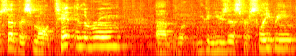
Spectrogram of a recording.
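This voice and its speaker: A man's voice moves along at a fairly quick pace. Noticeable background noise runs underneath. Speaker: survival preparedness youtuber. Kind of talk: informal tutorial talk. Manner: fast; many fillers like um and uh.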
